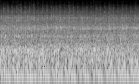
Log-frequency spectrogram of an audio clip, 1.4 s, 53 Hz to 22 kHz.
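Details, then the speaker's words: Triumph Trident T160 triple with relay-fed Boyer ignition on borrowed five-year-old plugs: fairly even idle with occasional uneven exhaust pulses, a slight misfire; owner suspects the old plugs, not confirmed. "so it could be the missed slight miss is the plugs but as i say she will go"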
